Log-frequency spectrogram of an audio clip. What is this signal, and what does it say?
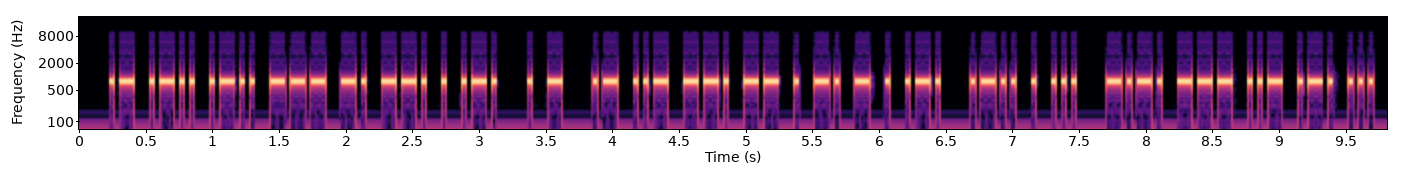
Morse code, heard as a keyed tone, about 32 wpm, 800 Hz. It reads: ALLONGER ET AUGMENTER LES COURS
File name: morse mp3 / FRANCAIS TEXTE CLAIR 1 VITESSE 30 MOTS MINUTES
